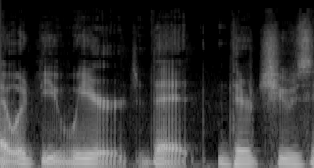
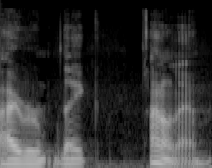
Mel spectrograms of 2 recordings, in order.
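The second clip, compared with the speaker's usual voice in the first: usual speaking voice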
